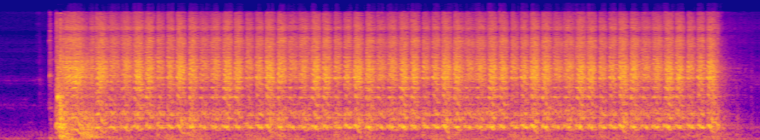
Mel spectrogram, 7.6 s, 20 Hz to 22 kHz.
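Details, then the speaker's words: 1967 Camaro RS SS, 15,000 original miles, sitting 40 years, fuel in the bowl without running the pump: starter cranks steadily without firing; leaking carburetor, coil suspected, owner concludes an ignition problem; crank no start. "I don't like that carburetor already because it's leaking. Yeah. And we've got an ignition problem now."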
